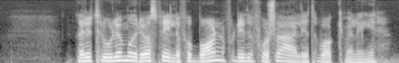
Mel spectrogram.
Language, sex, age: Norwegian, male, 32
